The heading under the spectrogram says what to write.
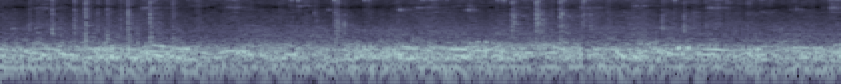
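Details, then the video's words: Pakistani hobby pigeons kept in a house produce a constant low cooing drone, several birds rolling their coos over one another, punctuated by sharp clicks and wing flutters. "Pigeon Sound"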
